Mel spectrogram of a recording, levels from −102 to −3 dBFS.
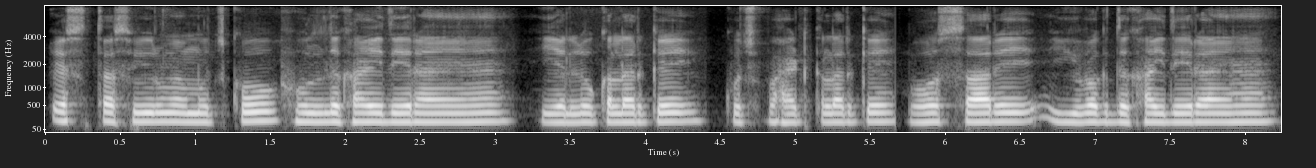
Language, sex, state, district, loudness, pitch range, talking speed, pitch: Hindi, male, Chhattisgarh, Sukma, -19 LUFS, 160-170 Hz, 165 wpm, 165 Hz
